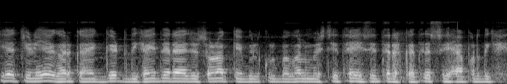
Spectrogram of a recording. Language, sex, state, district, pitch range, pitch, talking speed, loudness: Hindi, male, Maharashtra, Mumbai Suburban, 130-140 Hz, 130 Hz, 260 wpm, -16 LUFS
